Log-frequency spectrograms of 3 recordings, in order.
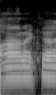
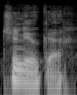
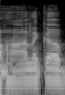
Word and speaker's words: Hanukkah: They put it the way we have it on screen with the ch, and he literally said Chinooka.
